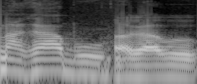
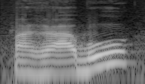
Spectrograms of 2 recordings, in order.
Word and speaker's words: magabu: Tapi pengucapannya huruf G itu bukan G, bukan magabu, tapi magabu. Magabu. Itu bunyi itu tidak ada di bahasa lain, tidak ada di bahasa Indonesia, tidak ada di bahasa Bugis.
